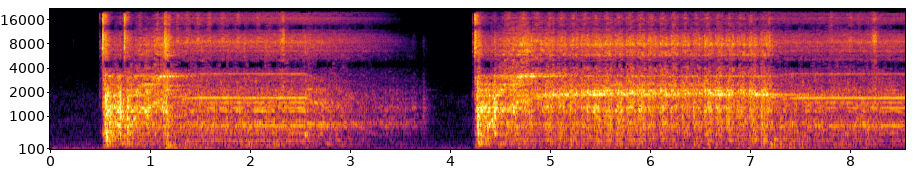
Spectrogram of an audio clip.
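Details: Onan 2.8K generator run standalone on a battery with fuel fed straight to the electric fuel pump and choke on: two cranking bursts, engine tries but never catches; compression 110 psi, valves opening, starting fluid tried; cranks but will not start.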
